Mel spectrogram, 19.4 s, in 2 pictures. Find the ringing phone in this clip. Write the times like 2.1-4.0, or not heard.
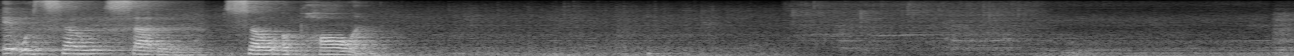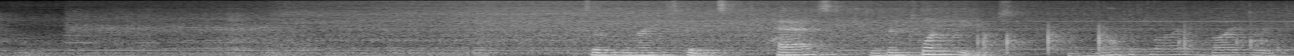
not heard.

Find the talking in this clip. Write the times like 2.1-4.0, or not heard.
0.0-2.9, 14.1-19.3.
